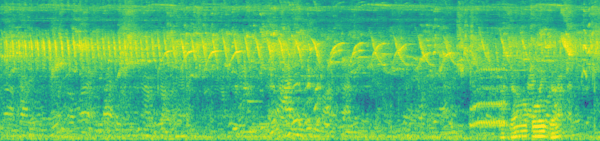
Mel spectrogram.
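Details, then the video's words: Canary at a songbird contest (practice class, Indonesia), a bird once nominated in the national class: long continuous high trilling and rapid rolled phrases with fast repeated notes, over crowd chatter and lower whistles from other birds. "Kelas Burung Kenari"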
